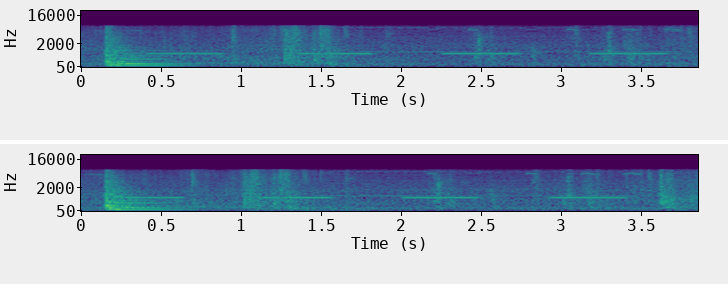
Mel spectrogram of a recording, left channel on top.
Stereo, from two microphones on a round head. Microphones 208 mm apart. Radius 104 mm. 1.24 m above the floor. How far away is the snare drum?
About 0.9 m.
